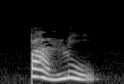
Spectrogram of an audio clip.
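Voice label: "半路", Mandarin; chinese-flashcards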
